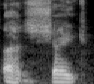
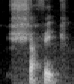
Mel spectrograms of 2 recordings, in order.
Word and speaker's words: Shafik: the treasury minister and what the I can't pronounce that name right Baroness. Baroness um Minas Shake Shafik.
